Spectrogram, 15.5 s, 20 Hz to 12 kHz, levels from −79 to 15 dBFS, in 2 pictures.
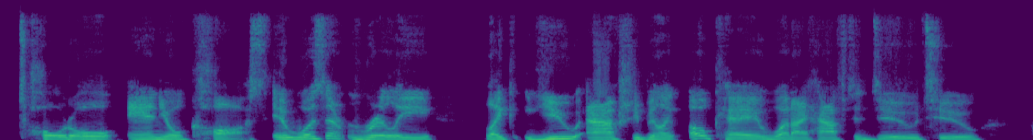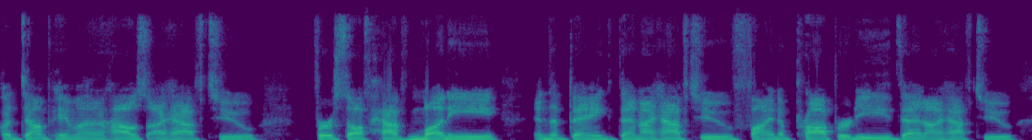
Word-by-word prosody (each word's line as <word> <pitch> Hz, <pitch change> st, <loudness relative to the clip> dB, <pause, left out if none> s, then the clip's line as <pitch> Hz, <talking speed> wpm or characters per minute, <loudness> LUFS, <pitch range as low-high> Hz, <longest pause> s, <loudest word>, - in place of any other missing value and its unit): total 145 Hz, -3 st, +2 dB
annual 125 Hz, -2 st, +2 dB
cost?" 120 Hz, +1 st, -4 dB
It 160 Hz, -1 st, +3 dB
wasn't 175 Hz, +6 st, +2 dB
really 140 Hz, -2 st, +1 dB, 0.4 s
like, 130 Hz, -4 st, +1 dB
you 160 Hz, +9 st, +4 dB
actually 145 Hz, 0 st, +3 dB
be, 140 Hz, -, 0 dB
like, 130 Hz, -1 st, -2 dB
"Okay, 130 Hz, -12 st, +1 dB
what 130 Hz, +3 st, 0 dB
I 125 Hz, -, +3 dB
have 130 Hz, +1 st, -1 dB
to 115 Hz, -, -7 dB
do 110 Hz, +4 st, -2 dB
to 110 Hz, -3 st, -3 dB, 0.4 s
put 125 Hz, -3 st, -2 dB
down 120 Hz, +2 st, +1 dB
payment 120 Hz, +1 st, -3 dB
on 115 Hz, -, -4 dB
a -, -, -3 dB
house? 130 Hz, +2 st, 0 dB
I 115 Hz, -1 st, -2 dB
have 115 Hz, -1 st, -1 dB
to 110 Hz, -1 st, -4 dB, 0.4 s
first 155 Hz, -3 st, +1 dB
off 125 Hz, -1 st, +2 dB
have 115 Hz, -3 st, +1 dB
money 130 Hz, -1 st, +2 dB, 0.3 s
in 120 Hz, -, -4 dB
the 110 Hz, -, +1 dB
bank, 110 Hz, 0 st, -1 dB
then 130 Hz, +2 st, -1 dB
I 130 Hz, -1 st, +2 dB
have 125 Hz, -1 st, +1 dB
to 120 Hz, -2 st, -2 dB
find 115 Hz, +2 st, -2 dB
a 110 Hz, -, -2 dB
property, 135 Hz, -5 st, +1 dB
then 125 Hz, +3 st, 0 dB
I 125 Hz, +1 st, 0 dB
have 120 Hz, -1 st, -2 dB
to 110 Hz, -2 st, -5 dB
125 Hz, 175 wpm, -22 LUFS, 115-135 Hz, 0.4 s, you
